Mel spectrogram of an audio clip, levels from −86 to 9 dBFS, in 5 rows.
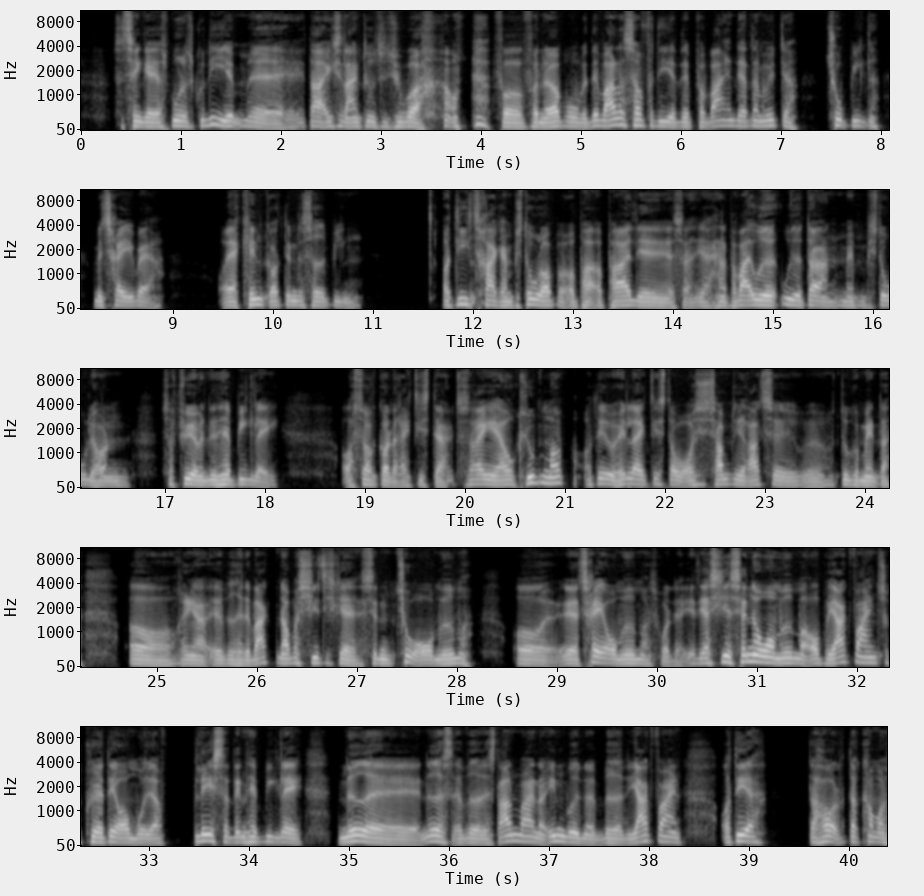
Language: Danish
